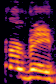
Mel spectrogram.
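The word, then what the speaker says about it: Hervé: The H is silent, folks.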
